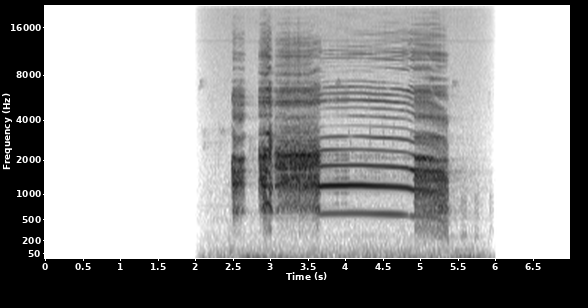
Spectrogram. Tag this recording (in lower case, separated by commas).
livestock, animal, chicken, fowl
